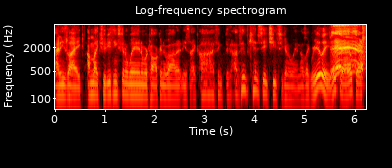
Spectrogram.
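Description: A man's medium-pitched voice at a very fast pace, with hardly any pauses, ordinary pitch variation and noticeable background noise. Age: 40s. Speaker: fantasy football podcaster and writer. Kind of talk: casual chat.

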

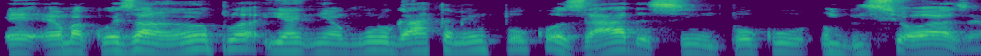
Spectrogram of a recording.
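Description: A man with a Rio de Janeiro accent speaks fairly quickly with hardly any pauses, his fairly high voice dark and mellow in tone and lively in intonation. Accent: Carioca Brazilian Portuguese. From Rio de Janeiro, Brazil. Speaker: percussionist and podcast co-host. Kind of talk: casual chat.

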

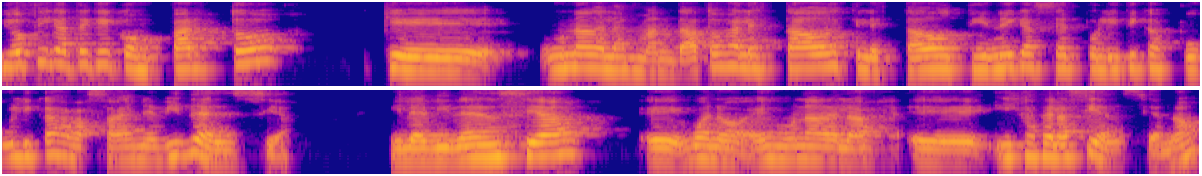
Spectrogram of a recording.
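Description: A woman talks at a moderate pace, and her intonation is lively. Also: medium pitch for a woman. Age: 40s. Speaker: lawyer and political candidate. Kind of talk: interview.

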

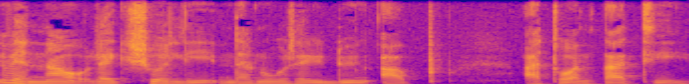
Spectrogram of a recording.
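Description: This woman talks quietly at a very fast pace. Her voice is very deep and low. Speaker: podcast host. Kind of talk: casual monologue. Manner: quiet, low.

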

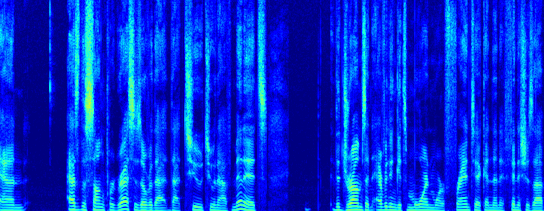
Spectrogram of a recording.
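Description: In a very clean recording with a silent background and a dry, close sound with no echo, a man with a normal speaking voice talks at a fairly quick pace, his fairly high pitch held in fairly even intonation. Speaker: podcast host. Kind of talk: casual chat.

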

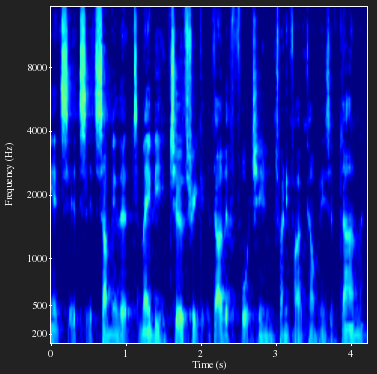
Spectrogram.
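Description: In an English accent, a man speaks at a moderate pace with a very deep, low pitch. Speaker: podcast guest co-host.

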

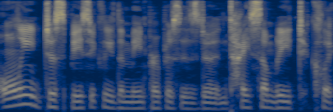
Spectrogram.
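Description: In a very clean recording with a silent background, a man speaks at a fairly quick pace and a medium pitch. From US, California Bay Area (Filipino-American). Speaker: podcast co-host, photographer and YouTuber. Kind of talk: casual chat.

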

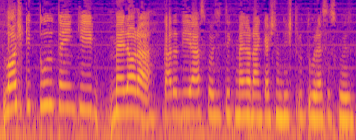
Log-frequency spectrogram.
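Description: Over music in the background and with audible room echo, a woman speaks at a fairly high pitch. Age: 20s. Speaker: singer. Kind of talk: interview. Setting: radio studio.

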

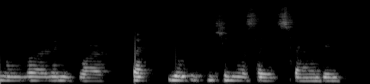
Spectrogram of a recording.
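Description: Using an Australian accent, a woman speaks at a moderate pace with medium pitch. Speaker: sales coach. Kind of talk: interview.

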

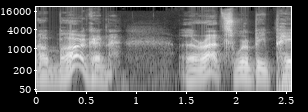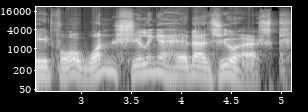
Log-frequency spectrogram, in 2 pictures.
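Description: At a fairly slow pace, a man of medium pitch talks with very wide pitch swings. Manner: sly, condescending.

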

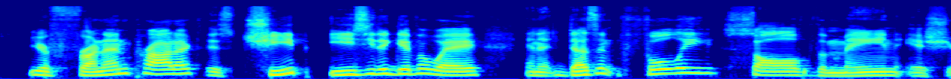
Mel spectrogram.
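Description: Fairly high-pitched male voice with an Upper Midwest accent, fairly slow and lively in intonation, with a dry, close sound with no echo over a quiet background. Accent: Upper Midwest American. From southwest Wisconsin. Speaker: regenerative farmer and realtor, co-host. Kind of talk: casual conversational podcast.

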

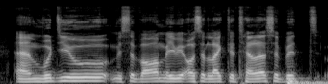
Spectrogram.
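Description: Against noticeable background noise, a man speaks at medium pitch and moderate pace with monotone, flat intonation. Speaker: school podcast host. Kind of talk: interview.

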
